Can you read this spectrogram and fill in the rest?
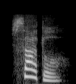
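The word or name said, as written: saddle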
